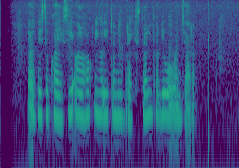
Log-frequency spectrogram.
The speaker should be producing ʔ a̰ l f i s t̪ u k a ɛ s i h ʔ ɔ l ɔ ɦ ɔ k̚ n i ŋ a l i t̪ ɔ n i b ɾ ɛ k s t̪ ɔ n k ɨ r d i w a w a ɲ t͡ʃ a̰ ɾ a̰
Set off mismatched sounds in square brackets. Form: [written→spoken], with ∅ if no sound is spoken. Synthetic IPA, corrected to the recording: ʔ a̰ l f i s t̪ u k a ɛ s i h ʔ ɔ l ɔ ɦ ɔ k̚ n i ŋ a l i t̪ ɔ n i b ɾ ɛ k s t̪ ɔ n k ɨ r d i w a w a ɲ t͡ʃ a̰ ɾ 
